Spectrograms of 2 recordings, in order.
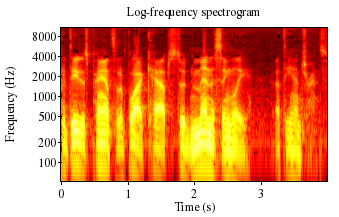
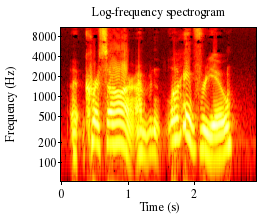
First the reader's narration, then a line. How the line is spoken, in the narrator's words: Denny said, a smile stretched nervously across his face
